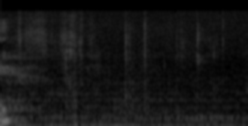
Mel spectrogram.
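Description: Faint, scattered light clicks and rustles of a tarot card being drawn from the deck and laid down on the table.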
